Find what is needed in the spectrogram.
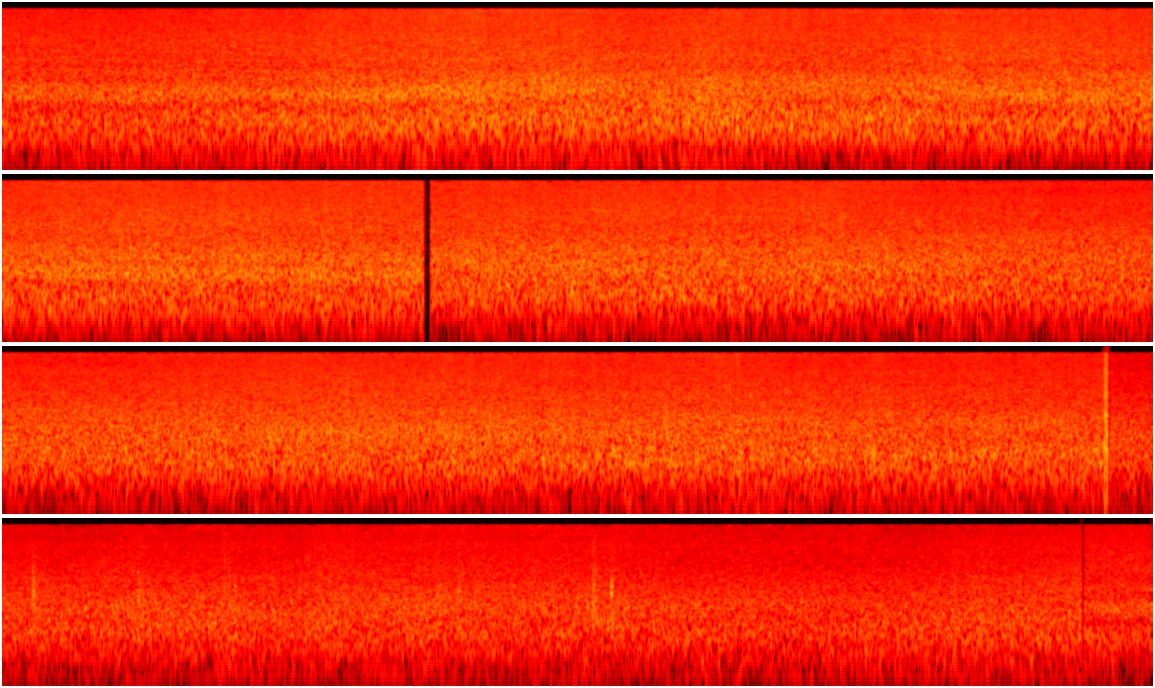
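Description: Fast mountain river rushing over rocks and through rapids in a steady, unbroken wash of water noise. There is a single sharp click about three-quarters of the way through.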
